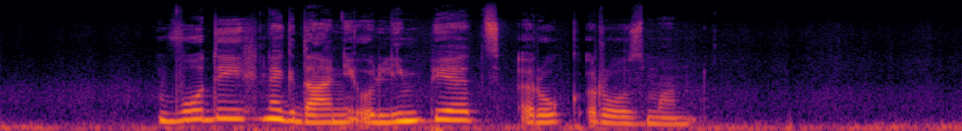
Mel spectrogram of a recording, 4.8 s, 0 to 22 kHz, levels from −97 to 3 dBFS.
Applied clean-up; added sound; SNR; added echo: none; Wind; 19 dB; none.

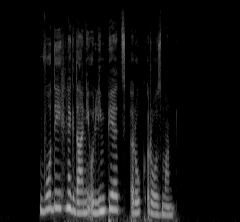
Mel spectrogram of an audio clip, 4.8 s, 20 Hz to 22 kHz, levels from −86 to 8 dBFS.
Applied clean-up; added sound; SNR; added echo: neural mask model DeepFilterNet 3.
